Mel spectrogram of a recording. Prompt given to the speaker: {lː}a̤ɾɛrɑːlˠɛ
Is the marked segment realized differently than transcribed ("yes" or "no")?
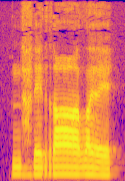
yes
